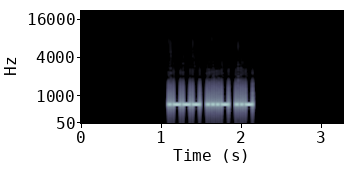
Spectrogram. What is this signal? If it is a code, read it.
Morse code, heard as a keyed tone, about 40 wpm, 700 Hz. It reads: JVU
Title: Three Challenging Letter-Number Combinations 40wpm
